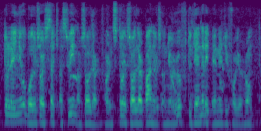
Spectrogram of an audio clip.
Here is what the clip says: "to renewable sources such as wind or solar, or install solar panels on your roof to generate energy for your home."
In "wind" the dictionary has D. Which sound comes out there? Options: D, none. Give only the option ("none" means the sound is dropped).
none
